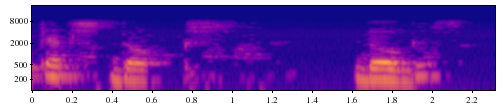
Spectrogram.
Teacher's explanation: seperti cats bunyinya ada S, tapi di dog bunyinya itu menjadi Z.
